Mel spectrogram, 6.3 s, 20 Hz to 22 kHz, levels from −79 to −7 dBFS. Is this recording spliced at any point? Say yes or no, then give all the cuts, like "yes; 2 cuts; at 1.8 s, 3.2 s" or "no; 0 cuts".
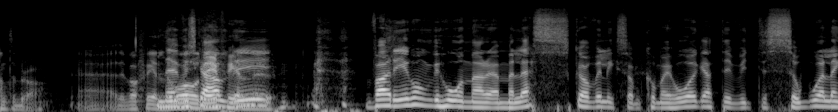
no; 0 cuts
